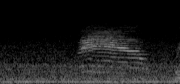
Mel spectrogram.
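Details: A male domestic cat named Butters meows to get his way: one sustained, richly harmonic meow lasting under a second, gently falling in pitch, above a steady low hum.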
